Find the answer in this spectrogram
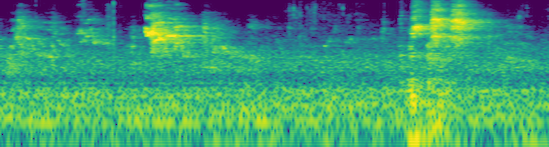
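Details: Blue lovebirds calling: two bursts of high, harsh chirps, the second a quick double squawk, over faint background twittering and a quiet room.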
